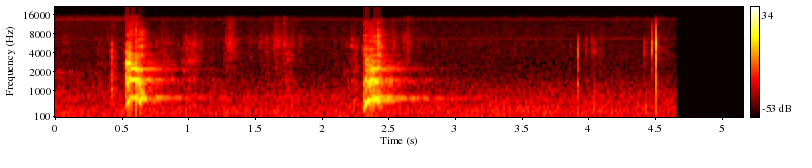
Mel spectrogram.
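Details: Three-month-old Norwegian Elkhound puppy in a backyard, barking to be let inside after play time; two short, sharp yappy barks about two seconds apart, then faint clicks, with a quiet question spoken just before.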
